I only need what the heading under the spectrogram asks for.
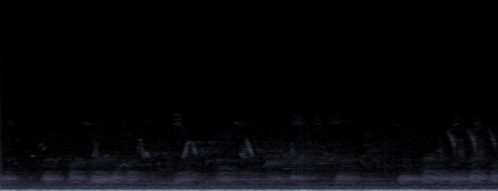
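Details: Pair of adult bald eagles calling at their nest, giving a handful of short rasping notes and high chirpy squeaks near the end, with a persistent low rumble throughout.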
